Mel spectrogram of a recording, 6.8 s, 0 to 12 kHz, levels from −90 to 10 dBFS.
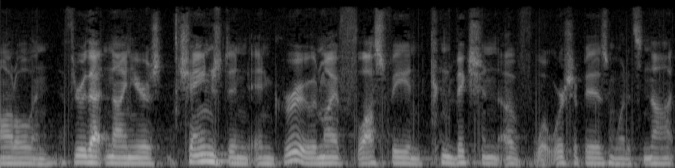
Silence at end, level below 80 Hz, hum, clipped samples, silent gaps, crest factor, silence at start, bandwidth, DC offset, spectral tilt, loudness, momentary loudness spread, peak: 0 s; -60 dBFS; none; under 0.1%; none; 22 dB; 0 s; 10.5 kHz; under 0.1%; -6 dB/octave; -31 LUFS; 9 LU; -8 dBFS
